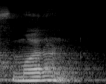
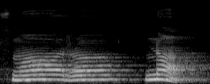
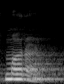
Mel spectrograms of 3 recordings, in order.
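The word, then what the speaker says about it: स्मरन्: द्रेती वा स्मरण स्मरण तर न हा इथे हलंत आहे तर न च उच्चारण पूर्ण नाही होत आता समजा हलंत नसता तर कस उच्चारण झाल असत स्मर न पण तसं होणार नाही स्मरण असं होईल ते नरोन लिपते पाप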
